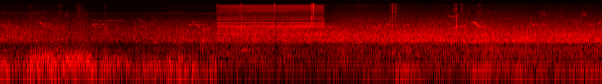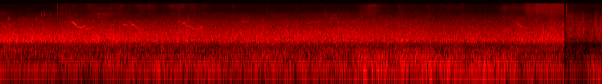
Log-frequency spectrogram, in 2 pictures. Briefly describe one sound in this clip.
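Strong wind gusts loudly across the microphone outdoors.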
